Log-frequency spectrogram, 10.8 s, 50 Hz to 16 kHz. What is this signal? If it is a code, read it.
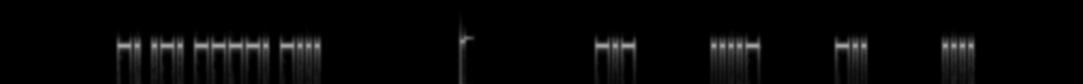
Morse code, heard as a keyed tone, about 28 wpm, spaced as for 14 wpm, 700 Hz. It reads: NR9B K4DH
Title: USA Call Signs - 4 Characters - 6x Character Spacing - 28wpm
